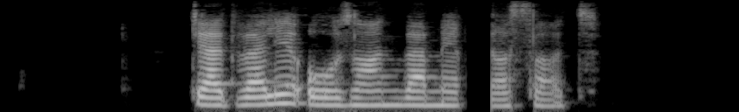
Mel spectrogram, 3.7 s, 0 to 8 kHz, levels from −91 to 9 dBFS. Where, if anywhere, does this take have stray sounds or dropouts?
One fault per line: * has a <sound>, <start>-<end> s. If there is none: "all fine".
* has a dropout, 2.3-2.5 s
